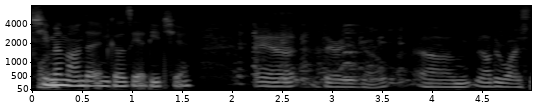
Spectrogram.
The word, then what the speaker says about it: Chimamanda Ngozi Adichie: So we have Tessa Hadley, Ruth Parajavala, and then we have the person, wonderful writer, whose name that you will pronounce for me. Chimamanda Ngozi Adichie.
